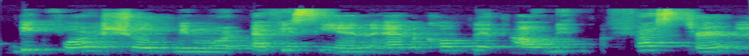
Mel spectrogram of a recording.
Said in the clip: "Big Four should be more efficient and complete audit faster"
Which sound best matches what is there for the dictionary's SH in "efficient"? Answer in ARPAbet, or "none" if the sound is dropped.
S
